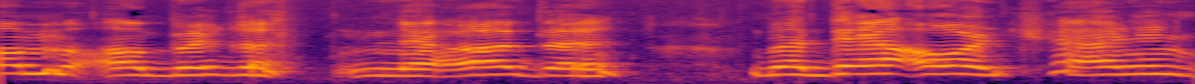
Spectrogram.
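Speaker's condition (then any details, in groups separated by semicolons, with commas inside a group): Cerebral palsy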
